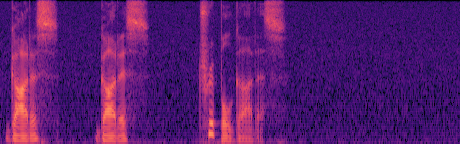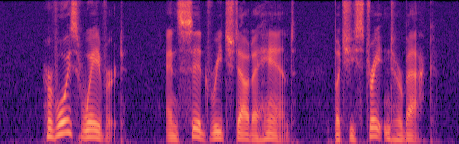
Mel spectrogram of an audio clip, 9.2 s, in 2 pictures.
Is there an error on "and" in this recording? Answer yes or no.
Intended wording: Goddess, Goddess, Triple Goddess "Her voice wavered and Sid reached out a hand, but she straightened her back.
no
